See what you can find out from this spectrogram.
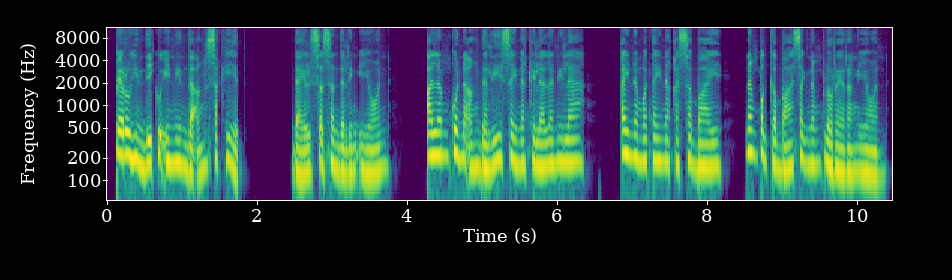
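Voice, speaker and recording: A woman's voice: sits low, darkish tone, dry recording, clean studio sound. A woman reading a scripted first-person romance drama as narrator, in a solemn, emotive storytelling manner.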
